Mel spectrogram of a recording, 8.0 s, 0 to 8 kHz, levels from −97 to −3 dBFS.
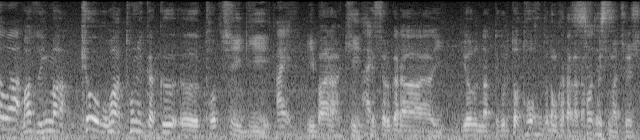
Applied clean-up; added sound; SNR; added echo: none; Subway, metro, underground; 9 dB; reverberation time 0.2 s.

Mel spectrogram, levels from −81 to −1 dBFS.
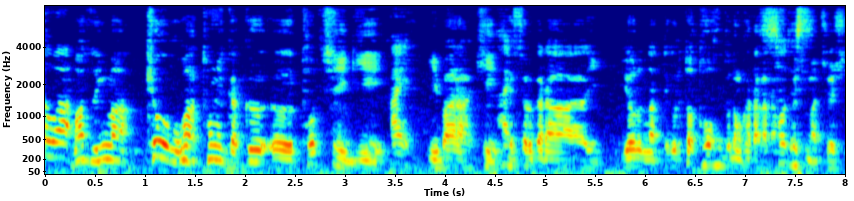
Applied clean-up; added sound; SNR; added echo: classical method WPE with log-MMSE.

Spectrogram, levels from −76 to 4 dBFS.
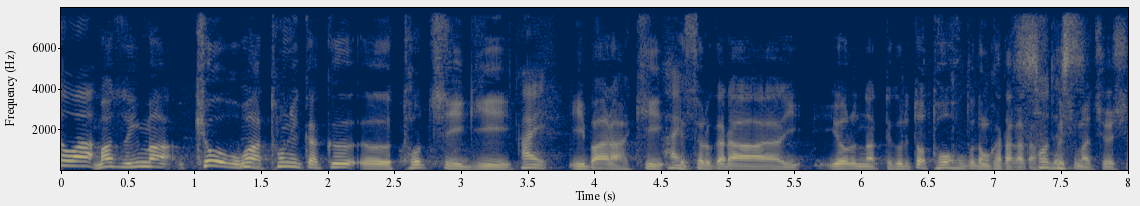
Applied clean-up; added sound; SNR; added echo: none; none; none; none.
